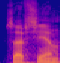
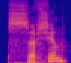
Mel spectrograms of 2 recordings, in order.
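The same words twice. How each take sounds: First: Said in the usual way. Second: High, small, bewildered "Совсем"; lost voice. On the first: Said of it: "Настя спросила потерянным голосом". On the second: A narrator's reading. Demoness hears of the deaths, lost. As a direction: ask "Совсем" as if at a loss. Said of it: "спросила потерянным голосом".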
